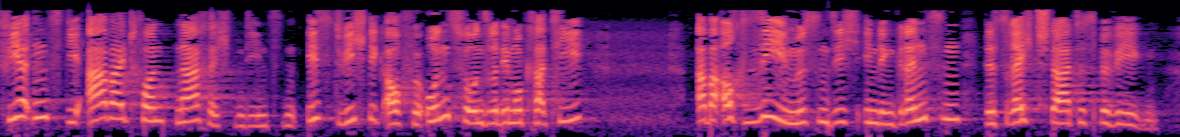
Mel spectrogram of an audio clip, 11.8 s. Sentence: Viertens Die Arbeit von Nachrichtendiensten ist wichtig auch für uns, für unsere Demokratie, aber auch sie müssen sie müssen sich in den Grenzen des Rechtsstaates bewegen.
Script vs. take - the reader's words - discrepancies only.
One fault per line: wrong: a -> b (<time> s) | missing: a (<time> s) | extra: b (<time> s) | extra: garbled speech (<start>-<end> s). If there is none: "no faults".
missing: sie müssen (8.3 s)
